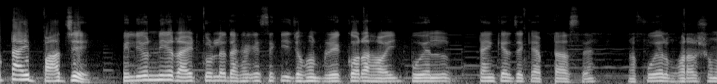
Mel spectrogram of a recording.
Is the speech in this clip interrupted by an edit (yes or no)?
yes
